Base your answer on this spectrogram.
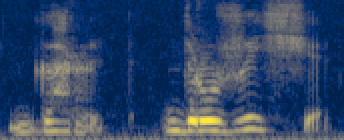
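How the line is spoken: Muttered. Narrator (Russian): пробормотал Ларри

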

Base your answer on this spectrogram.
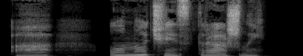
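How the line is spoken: Trembling voice. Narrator (Russian): спросила Майя дрогнувшим голосом

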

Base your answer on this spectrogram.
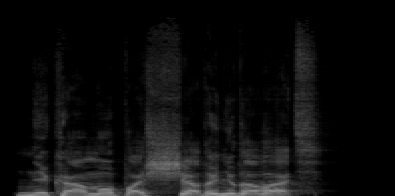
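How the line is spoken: Roaring crowd. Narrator (Russian): 20 000 практиков и орда неодемонов взревело

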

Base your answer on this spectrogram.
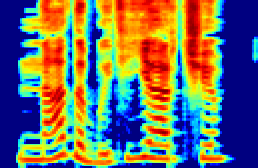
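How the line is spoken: Giggling. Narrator (Russian): Катя снова хихикнула

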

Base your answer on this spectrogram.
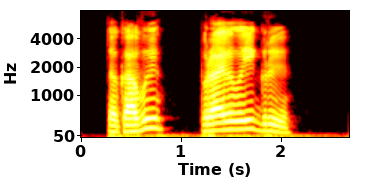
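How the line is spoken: Loud speech. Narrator (Russian): громко произнес Мечислав

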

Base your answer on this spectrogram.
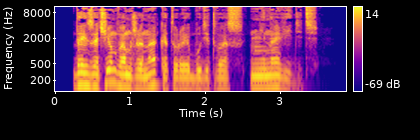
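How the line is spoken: Grumbling mutter. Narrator (Russian): Келлер буркнул

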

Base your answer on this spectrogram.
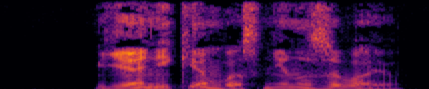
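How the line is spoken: Calm objection. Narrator (Russian): спокойно возразил Морган Оксфорд

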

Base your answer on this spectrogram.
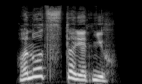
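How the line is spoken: Shouted. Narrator (Russian): крикнула Анна

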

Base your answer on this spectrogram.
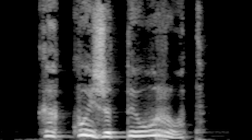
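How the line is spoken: Girl hissing. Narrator (Russian): Прошипела девчонка

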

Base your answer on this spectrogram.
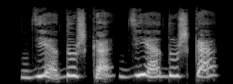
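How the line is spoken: Squeaky imitation of child's voice. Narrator (Russian): подражая детскому голосу, пропищал Галя

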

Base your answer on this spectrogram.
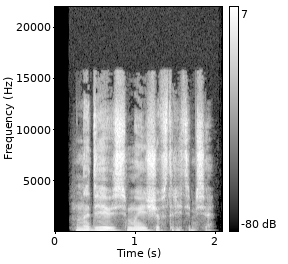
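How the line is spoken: Calm, hurt murmur. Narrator (Russian): спокойно пробормотала она, хотя на ее лице явно читалась обида

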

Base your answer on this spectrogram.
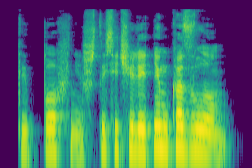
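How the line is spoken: Growl. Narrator (Russian): рыкнул я

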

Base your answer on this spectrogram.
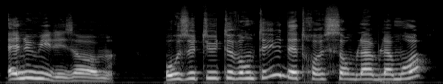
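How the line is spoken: Laughing monster. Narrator (French): dit le monstre en riant

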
